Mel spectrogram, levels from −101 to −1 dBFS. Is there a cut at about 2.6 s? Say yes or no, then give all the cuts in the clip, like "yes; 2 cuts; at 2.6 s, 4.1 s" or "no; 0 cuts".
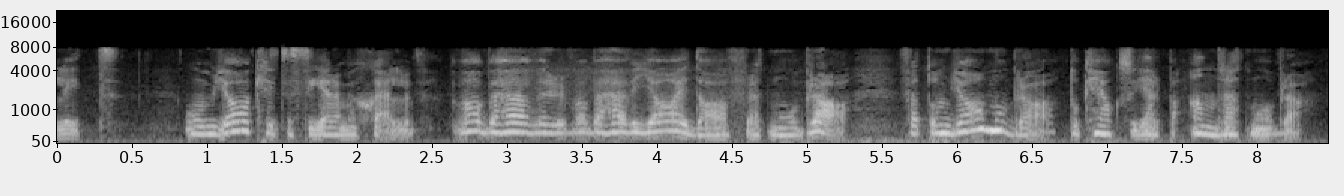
yes; 1 cut; at 2.6 s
